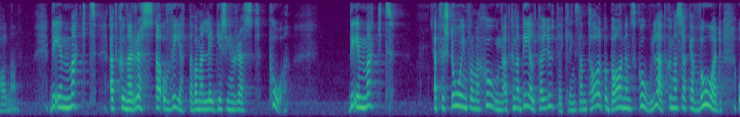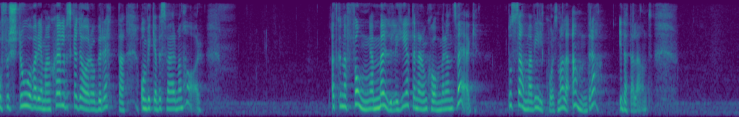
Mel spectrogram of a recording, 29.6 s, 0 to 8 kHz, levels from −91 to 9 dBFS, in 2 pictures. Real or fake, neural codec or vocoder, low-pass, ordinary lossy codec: real; none; 7.2 kHz; none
